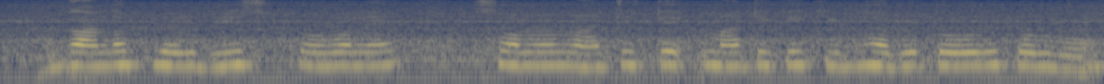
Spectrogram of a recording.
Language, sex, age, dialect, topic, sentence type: Bengali, female, 18-24, Rajbangshi, agriculture, question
